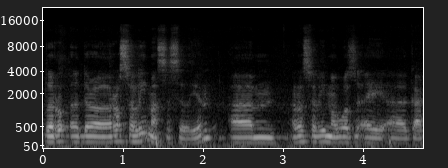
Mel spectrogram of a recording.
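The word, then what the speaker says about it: Rossolimo: This is called the Rosalima Sicilian. Rosalima was a guy from Russia, so I'm pronouncing it as though it were a Russian name.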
